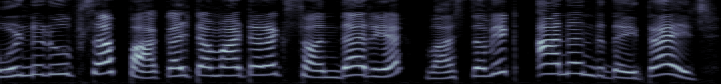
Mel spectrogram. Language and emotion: Maithili, happy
